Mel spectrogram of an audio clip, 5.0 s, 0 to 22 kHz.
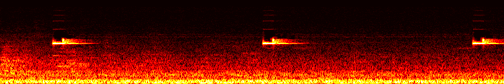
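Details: ECG heart monitor: short high electronic beeps about every two seconds, roughly 29 a minute, over low room hum.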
